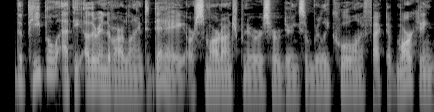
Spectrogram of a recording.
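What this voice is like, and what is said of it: Texas accent. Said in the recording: “my Texas bred accent”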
